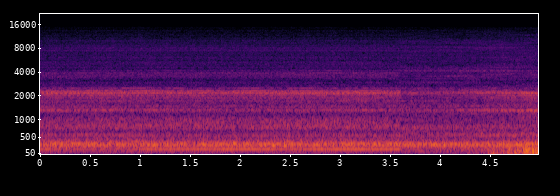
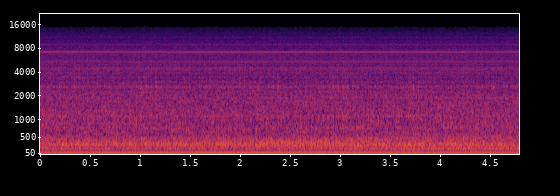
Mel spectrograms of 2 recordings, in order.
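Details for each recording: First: Vintage electric motor (Dumore grinder or Westinghouse machine tool motor) on test with potential relay start: steady hum with faint rough whir and high whine; bearings sound tired and worn, otherwise quiet. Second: Vintage electric motor (1 hp Westinghouse or early Dumore) starting through a resistor current limiter with 1/6 of the resistor still in circuit: smooth, even hum at constant pitch, no knocks or surging; now reaches full speed, where with 30% it hit resonance and fell back.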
